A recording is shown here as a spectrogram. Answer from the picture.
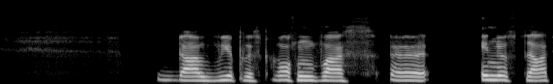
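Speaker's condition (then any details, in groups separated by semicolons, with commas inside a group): Down syndrome (trisomy 21); noticed on ultrasound two days before caesarean birth, St. Vinzenz Krankenhaus Datteln, Frühförderstelle; 26 years old, some limitations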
